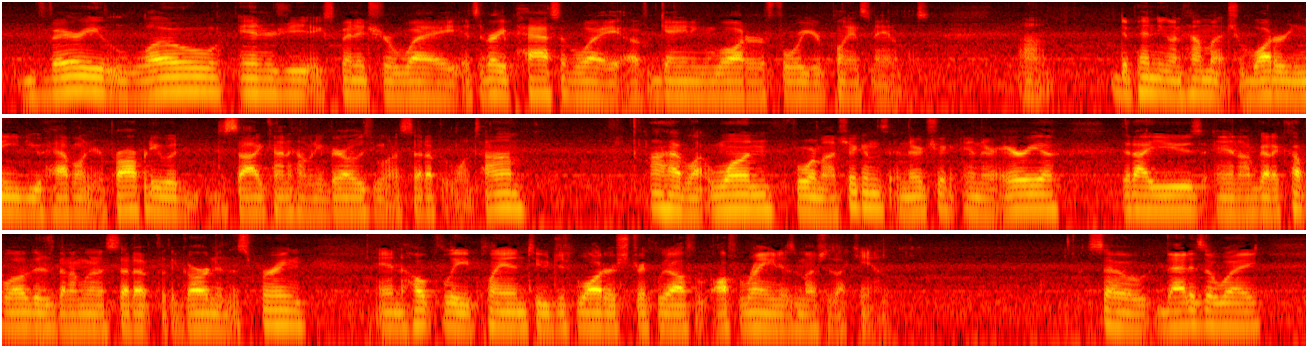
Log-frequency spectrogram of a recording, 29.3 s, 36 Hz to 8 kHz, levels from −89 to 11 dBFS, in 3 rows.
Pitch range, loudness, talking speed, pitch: 85-100 Hz, -26 LUFS, 200 wpm, 90 Hz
